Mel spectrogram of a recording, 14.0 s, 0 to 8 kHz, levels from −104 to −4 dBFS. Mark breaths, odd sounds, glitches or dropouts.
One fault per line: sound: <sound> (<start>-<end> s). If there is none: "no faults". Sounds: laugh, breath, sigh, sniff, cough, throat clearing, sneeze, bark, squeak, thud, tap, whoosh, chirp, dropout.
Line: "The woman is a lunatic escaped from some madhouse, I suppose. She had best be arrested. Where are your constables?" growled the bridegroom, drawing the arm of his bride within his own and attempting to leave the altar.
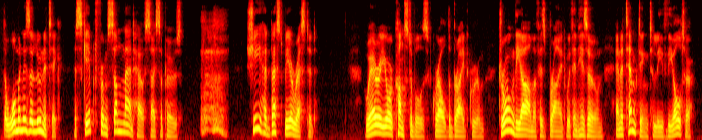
sound: throat clearing (4.0-4.6 s)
